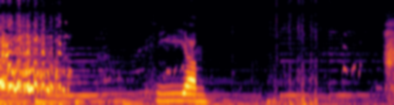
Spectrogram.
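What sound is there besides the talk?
turkey gobbling on a farm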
